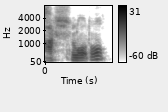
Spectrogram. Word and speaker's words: axolotl: It's like learning how to pronounce axolotl, the proper way to pronounce it. It's Yes. axolotl.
